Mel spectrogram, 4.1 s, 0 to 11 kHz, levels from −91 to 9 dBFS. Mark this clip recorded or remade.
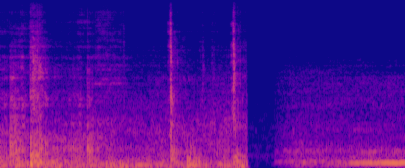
remade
